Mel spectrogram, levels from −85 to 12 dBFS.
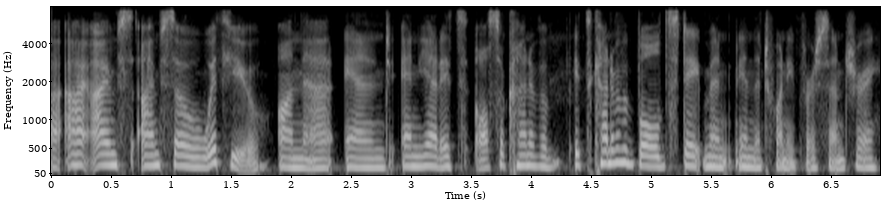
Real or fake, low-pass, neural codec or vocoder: real; 7.2 kHz; none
